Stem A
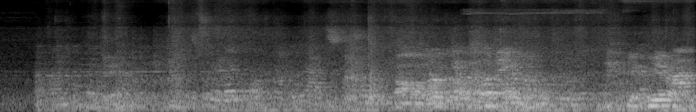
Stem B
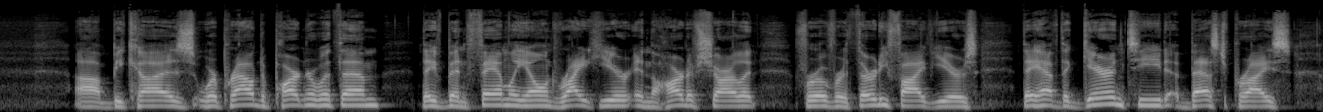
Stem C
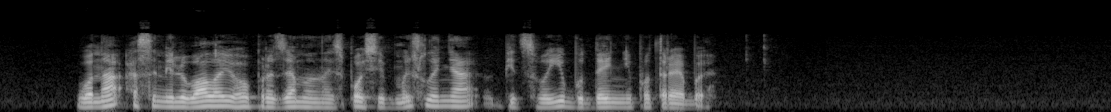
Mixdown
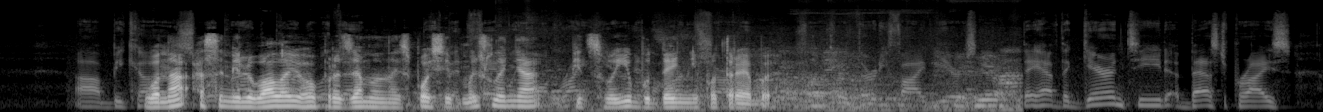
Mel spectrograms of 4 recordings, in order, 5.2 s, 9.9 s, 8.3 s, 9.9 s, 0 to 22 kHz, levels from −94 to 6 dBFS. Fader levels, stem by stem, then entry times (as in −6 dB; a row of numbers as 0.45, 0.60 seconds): −14.5, −15.5, 0.0 decibels; 2.45, 0.00, 0.50 seconds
